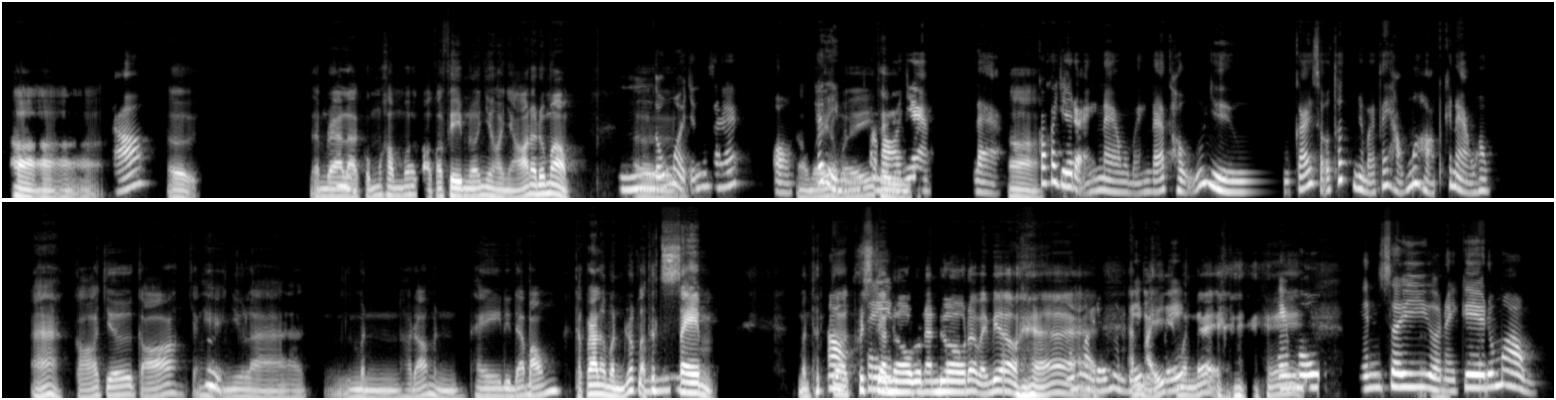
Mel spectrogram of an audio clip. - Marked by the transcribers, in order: tapping; distorted speech; static; other background noise; laugh
- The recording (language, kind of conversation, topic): Vietnamese, unstructured, Bạn cảm thấy thế nào khi tìm ra một sở thích phù hợp với mình?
